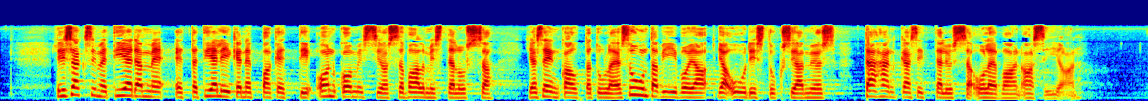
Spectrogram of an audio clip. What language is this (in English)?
Finnish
